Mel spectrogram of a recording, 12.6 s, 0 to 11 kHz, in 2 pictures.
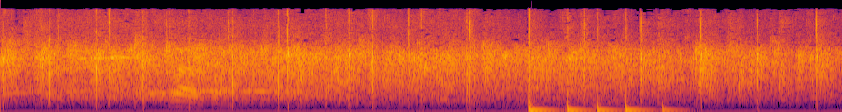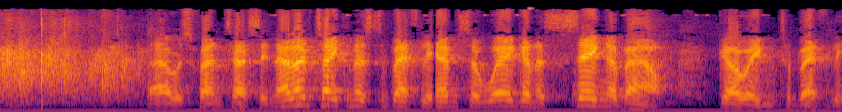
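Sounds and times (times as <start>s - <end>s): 
congregation applause: 0.0s - 7.6s
speech: 1.3s - 1.8s, 7.6s - 12.6s
heavy low thumps: 4.0s - 5.2s.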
